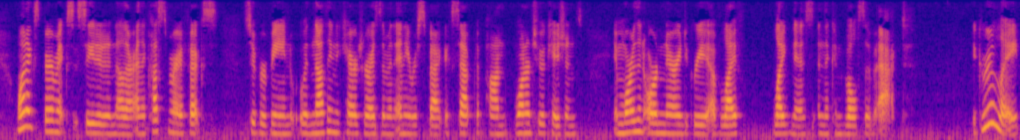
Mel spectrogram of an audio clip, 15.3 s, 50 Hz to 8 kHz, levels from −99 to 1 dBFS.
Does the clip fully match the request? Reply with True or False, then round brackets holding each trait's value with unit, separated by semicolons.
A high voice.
True (195 Hz)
